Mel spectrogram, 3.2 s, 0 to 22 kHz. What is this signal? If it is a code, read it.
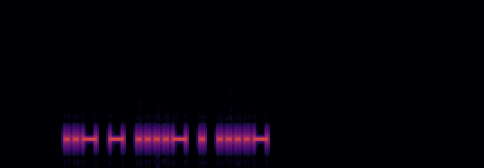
Morse code, heard as a keyed tone, about 40 wpm, 700 Hz. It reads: UT4E4
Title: Five Challenging Letter-Number Combinations 40wpm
